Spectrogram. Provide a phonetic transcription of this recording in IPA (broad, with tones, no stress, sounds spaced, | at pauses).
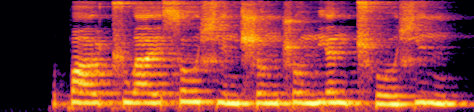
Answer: p ɑ˧˥ ʊ̯ ʈ͡ʂ w a˧˥ ɪ̯ s o˥ ʊ̯ ɕ i˨˩ n ʂ ɤ˧˥ ŋ ʂ o˧ ʊ̯ n̪ j ɛ˥˩ n ʈ͡ʂʰ o˨˩ ʊ̯ ɕ i˥˩ ŋ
